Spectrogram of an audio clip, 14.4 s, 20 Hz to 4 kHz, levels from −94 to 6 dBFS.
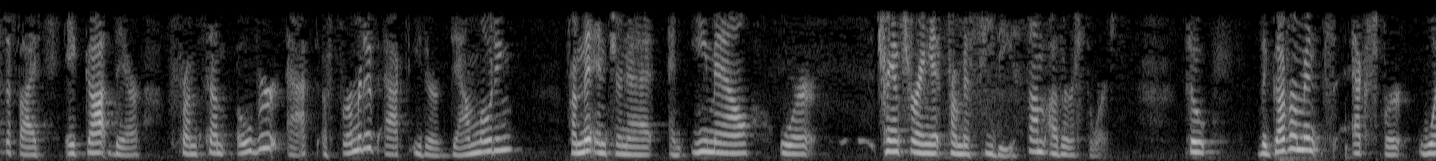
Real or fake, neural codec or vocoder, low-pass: real; none; 3.6 kHz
